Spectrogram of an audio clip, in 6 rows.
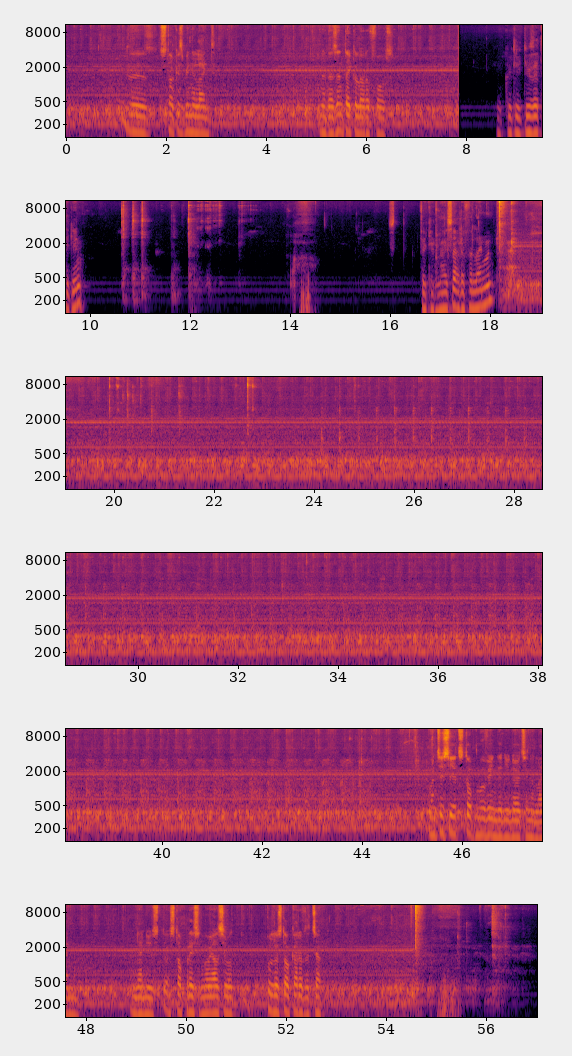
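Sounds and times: metal lathe running: 0.0 - 7.8, 18.2 - 54.9.

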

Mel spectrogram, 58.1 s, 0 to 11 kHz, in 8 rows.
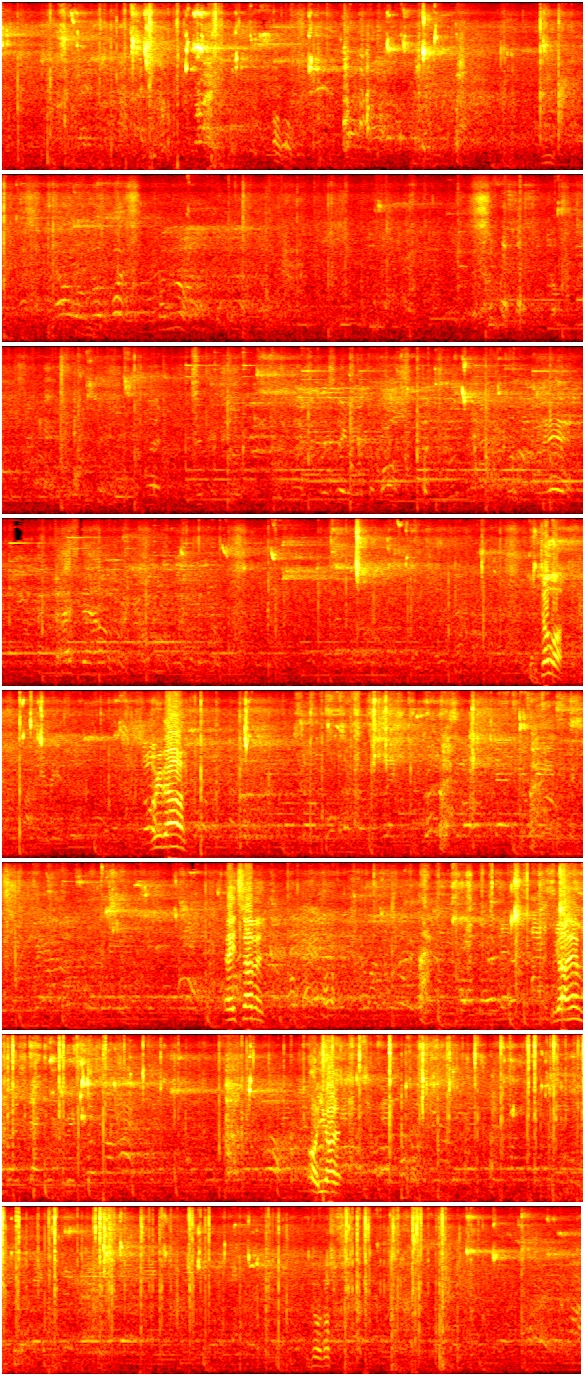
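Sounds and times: sneakers squeaking on court: 0.0 - 58.0
basketballs bouncing on wooden floor: 41.0 - 57.4.

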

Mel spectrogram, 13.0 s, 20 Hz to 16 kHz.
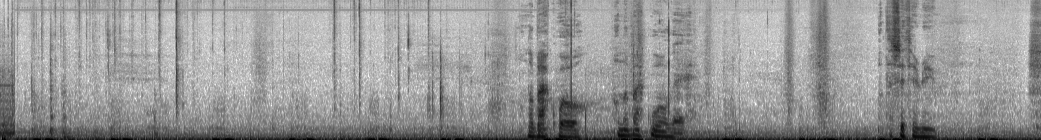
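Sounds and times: low rumble: 0.0 - 0.2.

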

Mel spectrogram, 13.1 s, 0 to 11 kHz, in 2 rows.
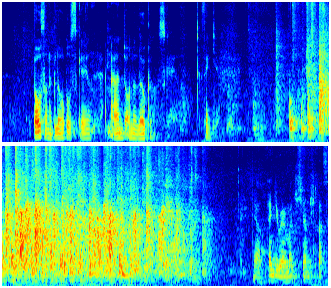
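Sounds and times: audience applauding: 5.5 - 10.8.

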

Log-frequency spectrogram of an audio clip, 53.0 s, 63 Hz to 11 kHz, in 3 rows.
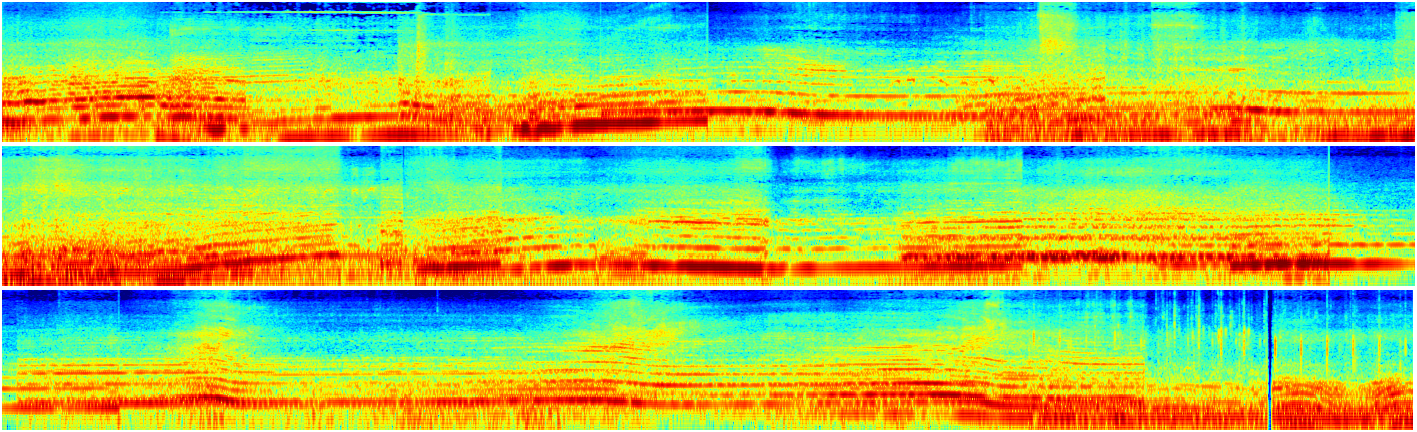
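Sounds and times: race car engines revving: 0.0 - 52.9.

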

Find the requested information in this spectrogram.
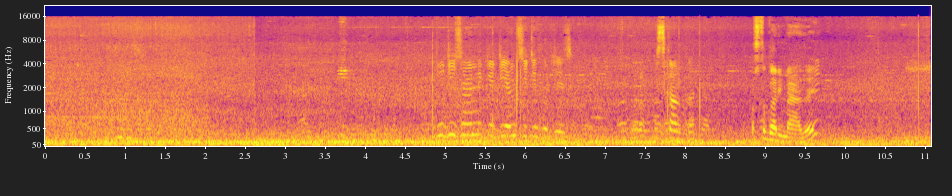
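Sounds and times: road noise: 0.0 - 11.0
vehicle engine rumble: 0.0 - 11.0.

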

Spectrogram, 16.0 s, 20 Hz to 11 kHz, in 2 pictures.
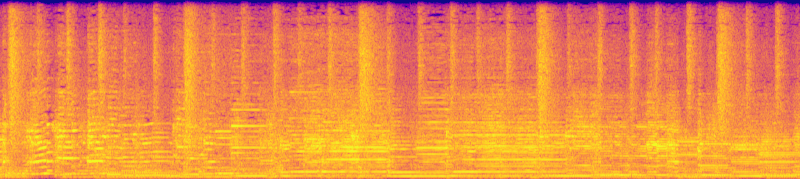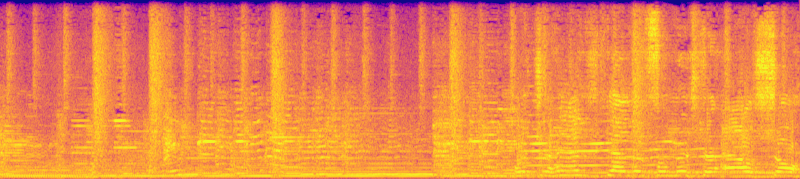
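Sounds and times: drums keeping a steady beat: 0.0 - 16.0
electric guitar bending notes: 0.0 - 16.0.

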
